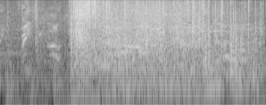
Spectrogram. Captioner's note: wood smashing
